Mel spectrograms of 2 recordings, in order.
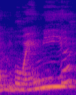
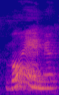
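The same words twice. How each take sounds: First: BoeMIa com o I forte; tônica no MI. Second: BoÊmia com o Ê forte; tônica no Ê. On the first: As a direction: acentue o MI de boemia. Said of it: "Algumas palavras pronunciam". (boemia com ênfase na penúltima vogal) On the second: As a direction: acentue o Ê de boêmia. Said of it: "e outras boêmia". (boêmia com ênfase no Ê) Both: Shown as a demonstration.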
